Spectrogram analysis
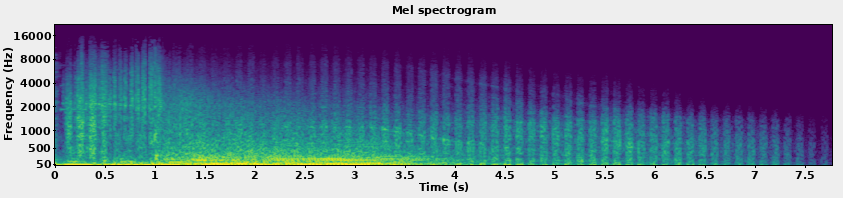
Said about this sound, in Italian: Avete sentito la sigletta? Ecco, questa sigletta sta a significare che questa puntata è stata realizzata con Pod Cleaner.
